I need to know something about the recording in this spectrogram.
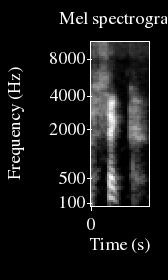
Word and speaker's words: Sikh: By the way, guys, yeah, it's a Sikh community, not the Sikh, Sikh community. It's not Sikh. It's actually Sikh. That's how you pronounce it.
